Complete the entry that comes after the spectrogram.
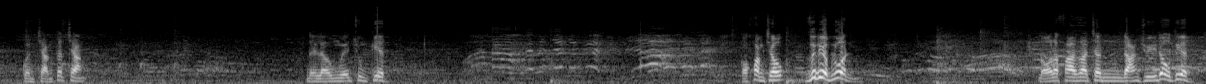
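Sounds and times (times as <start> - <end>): distant shouting voices: 0.0 - 12.0.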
